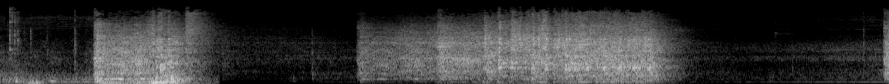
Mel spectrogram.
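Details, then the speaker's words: Ford Bronco just fitted with FiTech EFI and new intake manifold: engine catches on cranking, runs a second or two then dies, twice; fires then immediately dies, owner suspects a common FiTech issue. "so it sounds like we have an issue because it's firing and then immediately dying which I've heard a lot about with this fight Tech stuff"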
